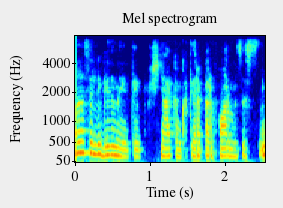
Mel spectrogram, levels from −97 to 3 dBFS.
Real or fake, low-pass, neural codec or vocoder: real; 7.2 kHz; none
